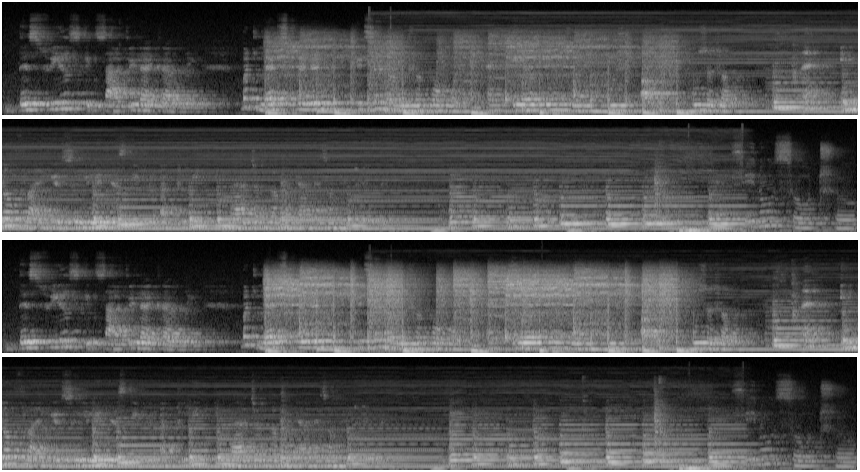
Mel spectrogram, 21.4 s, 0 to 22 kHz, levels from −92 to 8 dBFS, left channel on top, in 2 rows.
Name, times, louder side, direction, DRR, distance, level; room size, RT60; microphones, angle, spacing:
voice 1, 0.0-8.3 8.6-9.2 9.6-15.6 17.7-18.0, right 1 dB, ahead, -3 dB, 7.9 m, -29 dB
sound 1, 3.3-8.8, right 7 dB, 80° right, 1.0 m, -26 dB
sound 2, 4.6-20.6, equal, 75° left, 2.1 m, -38 dB
sound 3, 9.5-20.0, equal, 25° right, 3.2 m, -29 dB
voice 2, 19.1-21.3, right 1 dB, 50° left, 2 dB, 6.1 m, -32 dB
26.5 x 17.5 x 10.0 m, 1.3 s
head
